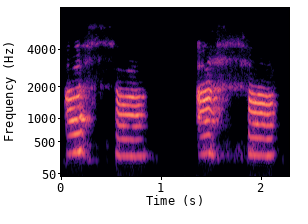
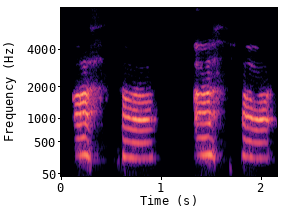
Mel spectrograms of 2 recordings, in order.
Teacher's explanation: पहले हम्स निकलेगा, इसका हम्स क्या होता है? सांस की आवाज, और फिर उसके बाद हा निकलेगा। और ये मैंने आपको बताया था कि लाइट अदा किया जाता है।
